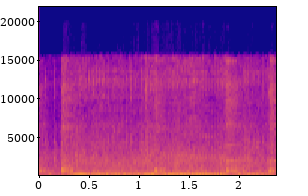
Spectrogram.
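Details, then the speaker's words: Honda Megapro Primus single-cylinder after fitting a new racing camshaft and rocker arms, valve clearance not yet set: steady, even idle thump with light valve tapping; running fairly smoothly, valves to be readjusted after break-in. "cukup halus suaranya ini karena setelan klepnya belum pas ya masih Penyesuaian dengan noken as yang barunya"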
